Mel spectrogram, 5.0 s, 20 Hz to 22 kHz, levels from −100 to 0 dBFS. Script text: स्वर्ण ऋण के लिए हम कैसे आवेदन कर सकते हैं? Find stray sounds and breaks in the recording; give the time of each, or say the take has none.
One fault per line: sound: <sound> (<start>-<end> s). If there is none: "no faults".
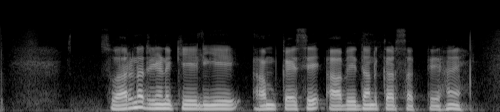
no faults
